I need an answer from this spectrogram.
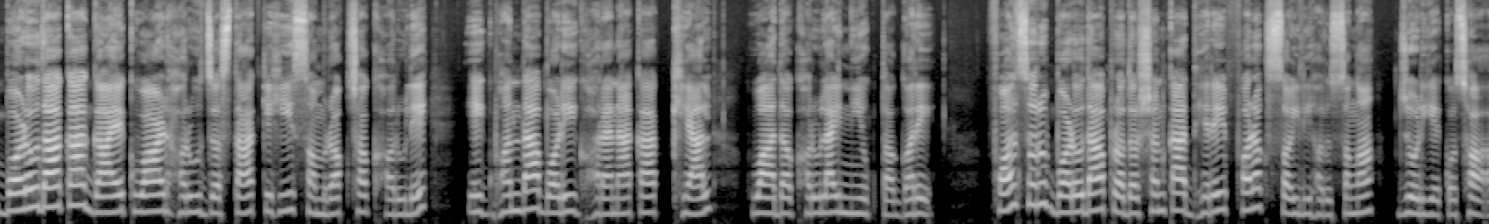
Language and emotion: Nepali, neutral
